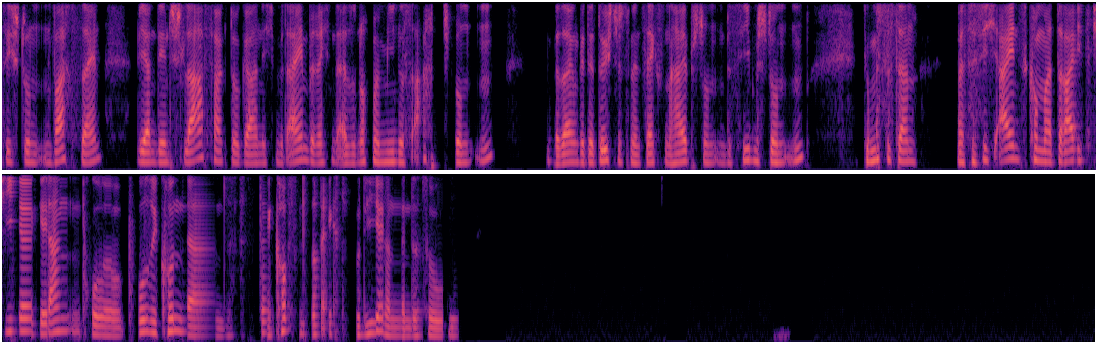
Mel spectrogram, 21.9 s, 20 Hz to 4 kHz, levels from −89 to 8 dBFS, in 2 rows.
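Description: From 3.92 to 4.65 s there is repeated packet loss, producing a robotic sound. Four gaps, the longest 89 ms, are patched by continuing the last sound. About a third of that stretch is filled in, so the speech turns choppy.

At 4.96 s a burst of packet loss removes about 80 ms. The last sound is held and faded, and the speech resumes with that piece missing.

Short concealed packet loss follows at 5.19 and 5.47 s. Each patch lasts under 40 ms and is heard as a brief smear or wobble.

Repeated packet loss returns from 10.71 to 12.33 s, with 13 gaps covering about 39% of the span. It comes back from 12.74 to 15.81 s, with 21 gaps, the longest 198 ms. Both stretches sound robotic and broken. Throughout, nothing above 4 kHz passes the call path, which fits G.711 telephone coding.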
